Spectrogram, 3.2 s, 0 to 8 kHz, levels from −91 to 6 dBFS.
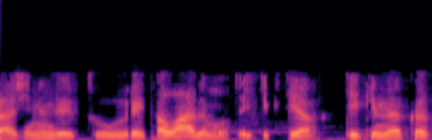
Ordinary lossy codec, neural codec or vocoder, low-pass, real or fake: AAC, 16 kbps; codec, 16 kHz, 4 kbps, FreqCodec, larger model; 7.2 kHz; fake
